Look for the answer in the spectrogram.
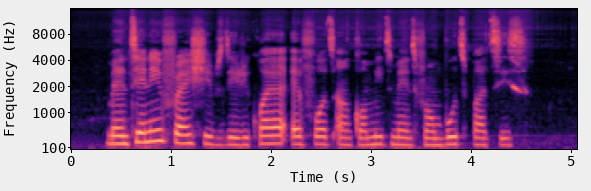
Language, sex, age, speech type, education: Nigerian Pidgin, female, 15-29, spontaneous, tertiary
